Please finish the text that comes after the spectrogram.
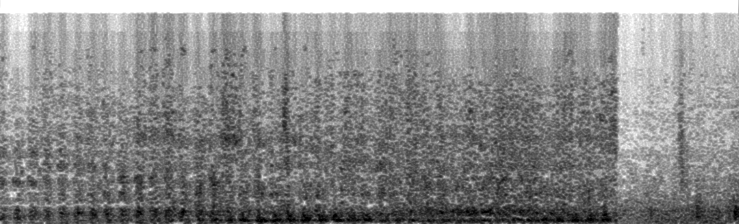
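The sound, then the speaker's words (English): A train locomotive engine runs loudly and steadily, with a throbbing low rumble and a dense mechanical roar that eases off slightly near the end. No voices are heard. “An engine in the rear. This train doesn't need it.”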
